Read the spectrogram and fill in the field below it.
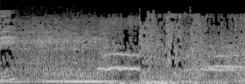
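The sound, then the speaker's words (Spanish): A car engine revs loudly, a dense roar with shifting tones that climb and fall over a couple of seconds, heard on its own without anyone talking. “Coche.”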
